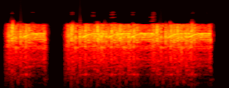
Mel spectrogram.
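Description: Sound effect of a 'subscribe' end-screen animation: a short half-second burst, then after a brief gap a longer burst of about a second and a half, both high, hissing and shimmering.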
